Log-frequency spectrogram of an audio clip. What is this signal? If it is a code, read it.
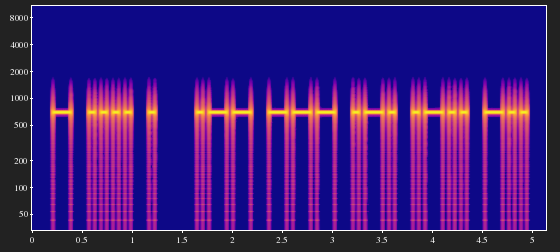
Morse code, heard as a keyed tone, about 20 wpm, 700 Hz. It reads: THE WORLD
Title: Sentences from Top 200 Words 20wpm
